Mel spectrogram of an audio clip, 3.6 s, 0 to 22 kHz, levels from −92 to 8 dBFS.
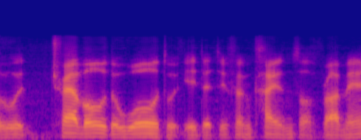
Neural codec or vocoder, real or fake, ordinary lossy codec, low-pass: codec, 16 kHz, 0.7 kbps, FocalCodec; fake; none; none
